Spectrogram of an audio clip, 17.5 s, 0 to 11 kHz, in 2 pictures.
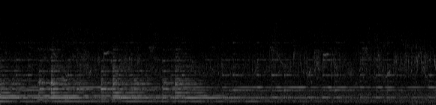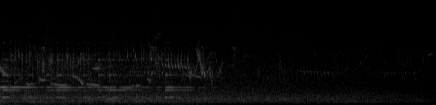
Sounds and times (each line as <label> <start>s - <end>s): churchbells 0.0s - 12.8s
